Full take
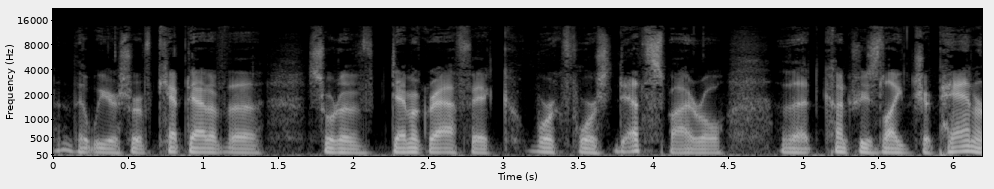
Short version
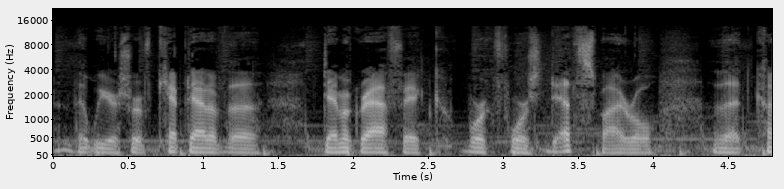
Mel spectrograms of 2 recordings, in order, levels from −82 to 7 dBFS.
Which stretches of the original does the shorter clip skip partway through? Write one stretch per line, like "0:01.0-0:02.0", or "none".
0:01.7-0:02.1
